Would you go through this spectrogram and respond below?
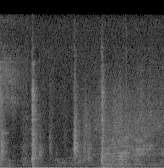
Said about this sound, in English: He really just threw his body up against. Let me open this door.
